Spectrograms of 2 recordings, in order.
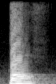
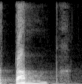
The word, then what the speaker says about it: temps: Các anh chị để ý S không phát âm, S cuối không phát âm. M đứng trước P thì phát âm là N. Do đó chữ này phát âm là ton. Nhiều người cũng còn phát âm không có chuẩn đó, đọc là tâm, ton. Ton như là tăng ca, tăng gia.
